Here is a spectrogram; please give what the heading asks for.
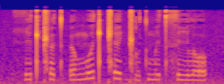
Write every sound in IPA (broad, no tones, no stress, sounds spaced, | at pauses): h i t ǁ ø t ʔ ø ŋʷ i t ǁ e ɡ͡ǁ u t m i t s i l o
